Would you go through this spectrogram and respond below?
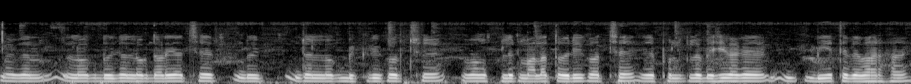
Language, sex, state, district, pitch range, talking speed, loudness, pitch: Bengali, male, Odisha, Malkangiri, 145-150 Hz, 145 wpm, -14 LUFS, 145 Hz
